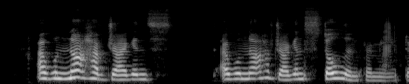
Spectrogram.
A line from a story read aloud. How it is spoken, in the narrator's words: Darkstalker snarled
